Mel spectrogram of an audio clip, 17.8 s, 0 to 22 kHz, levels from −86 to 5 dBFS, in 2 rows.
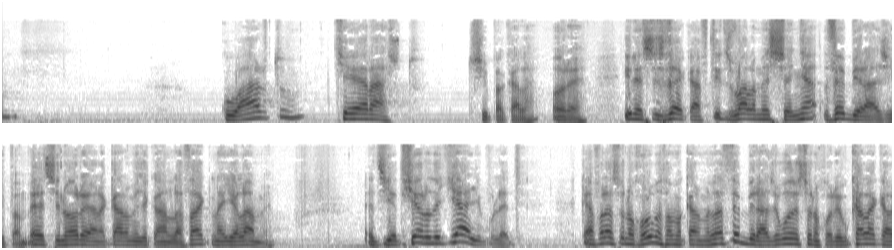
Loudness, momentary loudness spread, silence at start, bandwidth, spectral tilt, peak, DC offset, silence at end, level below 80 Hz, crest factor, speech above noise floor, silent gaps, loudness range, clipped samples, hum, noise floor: -26 LUFS; 11 LU; 0 s; 12 kHz; -4.5 dB/octave; -10 dBFS; under 0.1%; 0 s; -50 dBFS; 16 dB; 33 dB; none; 5 LU; under 0.1%; none; -59 dBFS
